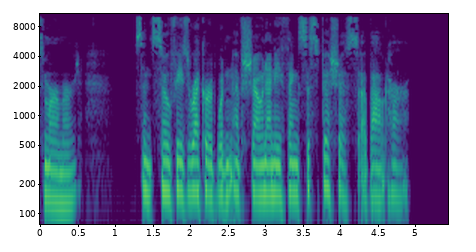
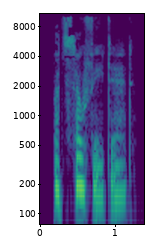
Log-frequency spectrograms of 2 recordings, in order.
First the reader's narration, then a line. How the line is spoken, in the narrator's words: Bryce said quietly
